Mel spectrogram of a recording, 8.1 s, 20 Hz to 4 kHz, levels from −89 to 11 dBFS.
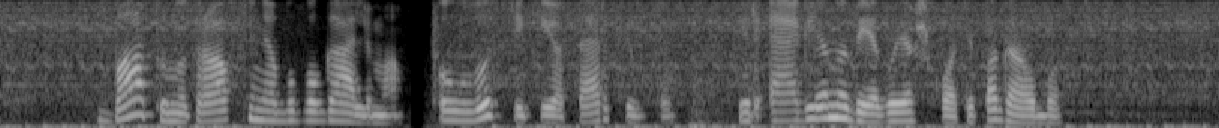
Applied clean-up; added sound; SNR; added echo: none; Engine; 13 dB; none.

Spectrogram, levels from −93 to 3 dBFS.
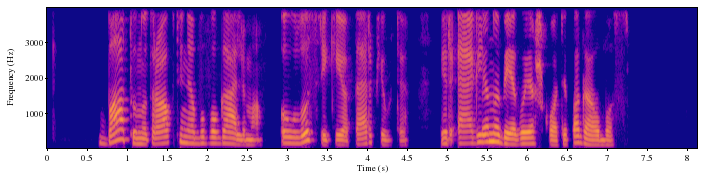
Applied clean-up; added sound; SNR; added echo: none; none; none; none.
